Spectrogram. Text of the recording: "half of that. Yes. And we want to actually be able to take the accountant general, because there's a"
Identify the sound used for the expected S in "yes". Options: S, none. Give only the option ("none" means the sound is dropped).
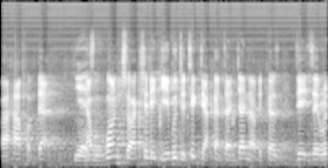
none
